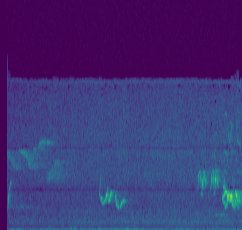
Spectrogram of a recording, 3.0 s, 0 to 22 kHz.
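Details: Chickadee at its nest in Daly Point Nature Reserve in May 2015: a few short, wavering, slurred high notes, one pair early and another cluster near the end, over a steady low rumble of background noise.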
